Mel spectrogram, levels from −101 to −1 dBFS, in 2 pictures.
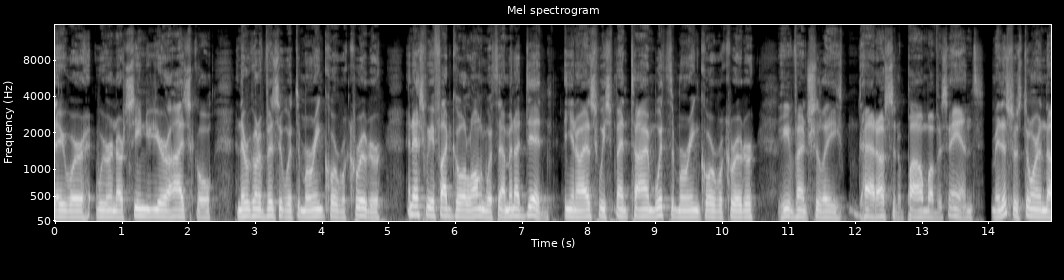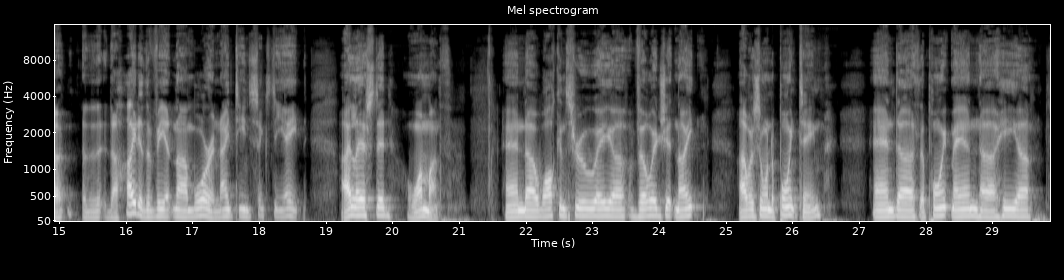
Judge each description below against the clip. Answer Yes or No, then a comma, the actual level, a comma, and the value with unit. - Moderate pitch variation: No, narrow, 2.2 semitones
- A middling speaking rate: Yes, average, 195 wpm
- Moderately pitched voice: No, low, 125 Hz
